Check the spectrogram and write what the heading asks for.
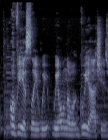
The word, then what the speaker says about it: goulash: because, I mean, obviously, we all know what goulash is, right? But, yeah, it's still, or as the Americans say, goulash.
